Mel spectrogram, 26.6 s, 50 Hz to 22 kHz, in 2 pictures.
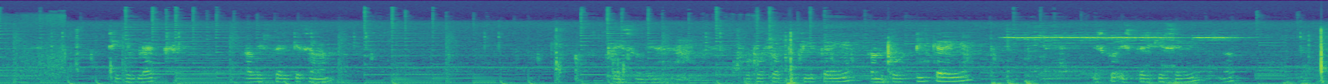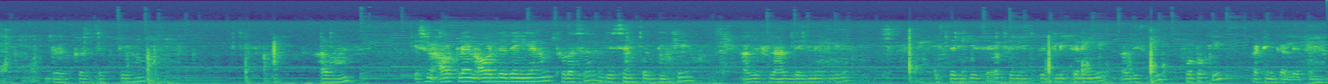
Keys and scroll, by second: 11.6 ctrl+t.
